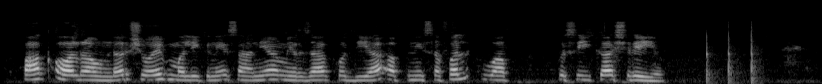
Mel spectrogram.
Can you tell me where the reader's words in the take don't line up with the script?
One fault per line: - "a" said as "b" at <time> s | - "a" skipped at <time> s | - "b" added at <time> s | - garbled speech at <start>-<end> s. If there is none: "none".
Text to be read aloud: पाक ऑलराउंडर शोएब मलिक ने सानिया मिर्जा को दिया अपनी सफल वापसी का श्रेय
none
